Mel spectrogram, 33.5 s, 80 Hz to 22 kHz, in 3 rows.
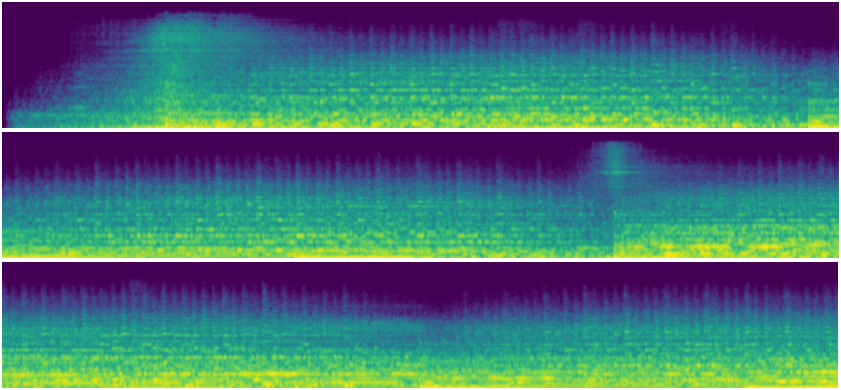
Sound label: Epic Cinematic Trailer, epic music; epic music vol 1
